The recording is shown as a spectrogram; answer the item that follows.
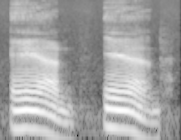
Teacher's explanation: the AN sound in American English is very nasal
